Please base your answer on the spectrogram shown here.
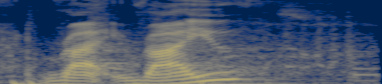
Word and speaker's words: Ryu: I realized that you pronounce Ryu a different way. It's not Ryu. It's Ryu. I think that's how you pronounce it in English, right? Like it's Ryu. Cause I'm pronouncing that in Spanish basically, but in English should be Ryu.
